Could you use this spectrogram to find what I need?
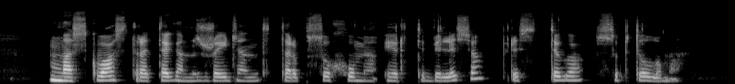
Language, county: Lithuanian, Telšiai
